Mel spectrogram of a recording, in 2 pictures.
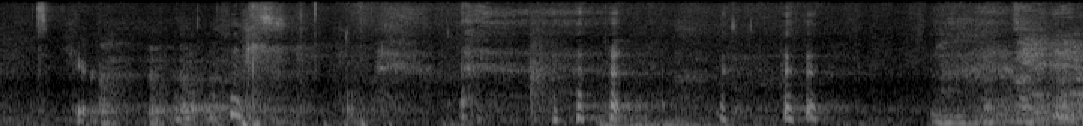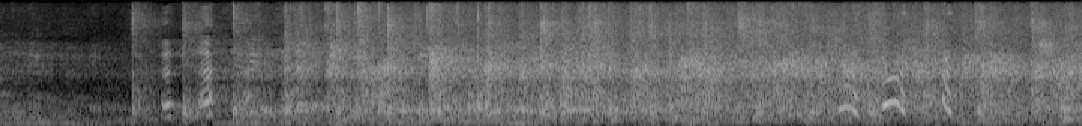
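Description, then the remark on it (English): Scattered murmurs and a few isolated claps, then audience applause for a speaker finishing his talk breaks out and swells into a steady, dense clatter of many hands that stays loud through the end. “Round of applause.”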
